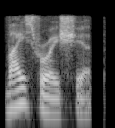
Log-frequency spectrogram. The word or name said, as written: viceroyship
